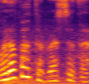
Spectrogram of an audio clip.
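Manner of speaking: whispered line in character voice. Voicing a character who leans down to ask the others: whispering in character. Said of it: "lean down and whisper".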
